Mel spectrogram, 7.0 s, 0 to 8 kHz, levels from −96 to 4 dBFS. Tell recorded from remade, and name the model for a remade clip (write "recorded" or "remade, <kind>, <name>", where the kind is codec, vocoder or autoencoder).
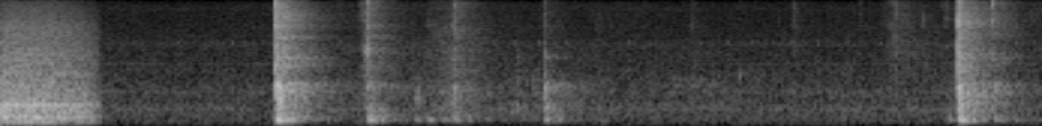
recorded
